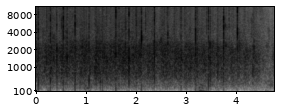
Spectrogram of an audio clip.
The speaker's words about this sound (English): And a round of applause for all of them for putting this together.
